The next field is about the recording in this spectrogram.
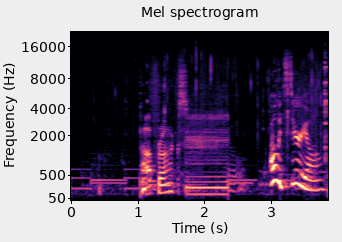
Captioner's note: buzzer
